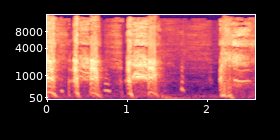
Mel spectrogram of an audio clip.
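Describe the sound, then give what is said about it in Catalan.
A voice mimics an audience member at a theatre performance coughing in the middle of an actor's sentence: a loud, harsh cough in a quick burst of three or four hacking barks, then a short pause and one more forceful cough at the end. “El problema és quan al mig d'una frase hi ha algú que li ve la tos i fa”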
